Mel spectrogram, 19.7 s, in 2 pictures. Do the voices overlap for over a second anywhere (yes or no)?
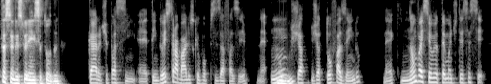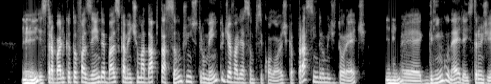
no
